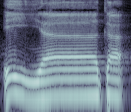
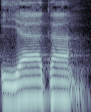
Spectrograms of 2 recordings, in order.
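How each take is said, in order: First: The word is drawn out even longer. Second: The word is drawn out somewhat. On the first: "atau kadang lebih panjang lagi" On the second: "iyyaka dibaca iyyaka"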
